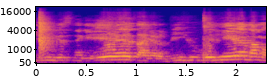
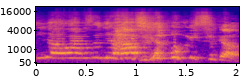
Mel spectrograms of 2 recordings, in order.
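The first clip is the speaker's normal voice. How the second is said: put-on very high, girlish little-girl voice; 11 semitones higher than usual.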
